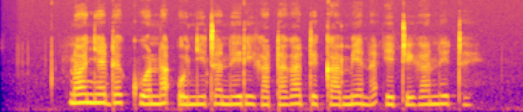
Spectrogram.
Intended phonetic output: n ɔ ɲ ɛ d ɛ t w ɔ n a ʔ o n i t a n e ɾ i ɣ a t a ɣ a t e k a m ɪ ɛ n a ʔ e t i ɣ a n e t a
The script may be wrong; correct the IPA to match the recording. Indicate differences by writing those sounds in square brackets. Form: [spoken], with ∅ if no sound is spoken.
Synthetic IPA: n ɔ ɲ ɛ d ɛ [k] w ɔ n a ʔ o [ɲ] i t a n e ɾ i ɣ a t a ɣ a t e k a m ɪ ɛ n a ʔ e t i ɣ a n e t [ɛ]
